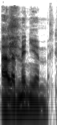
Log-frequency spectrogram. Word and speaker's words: aluminium: Or aluminium. And yes, which is the correct way to pronounce it. I mean, because for those of us that that watch Top Gear when the original three were on, that's how you pronounce it.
